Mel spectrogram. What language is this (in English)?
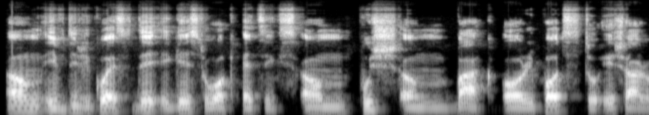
Nigerian Pidgin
